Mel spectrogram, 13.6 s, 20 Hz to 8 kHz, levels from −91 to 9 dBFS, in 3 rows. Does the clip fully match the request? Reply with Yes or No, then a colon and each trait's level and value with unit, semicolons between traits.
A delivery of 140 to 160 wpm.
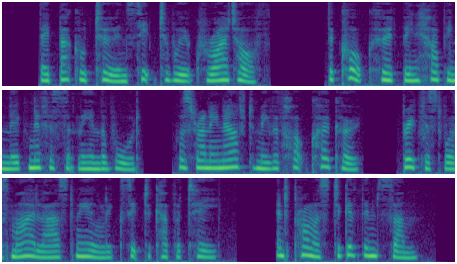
No: average, 185 wpm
